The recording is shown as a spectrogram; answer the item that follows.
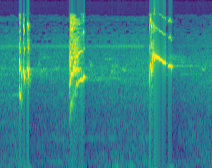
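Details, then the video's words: Oriental magpie-robin (kacer) singing to provoke rival birds; three loud harsh bursts about a second apart, the last sliding into a clear falling whistle. "PANCINGAN KACER HARIAN 🔥 Super GACOR Ampuh Bikin Lawan Cepat Respon"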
